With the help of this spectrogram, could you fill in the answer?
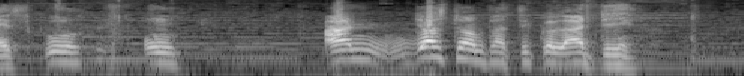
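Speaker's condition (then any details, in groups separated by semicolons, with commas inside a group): Cerebral palsy; limits movement and coordination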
